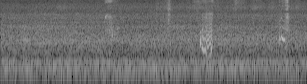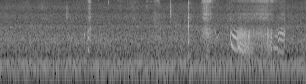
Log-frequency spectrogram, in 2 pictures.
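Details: One-month-old female Savannah kitten asleep on her side, making a few brief squeaky chirps, some sliding downward in pitch, scattered across the recording over a steady low background hum.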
